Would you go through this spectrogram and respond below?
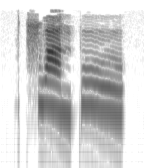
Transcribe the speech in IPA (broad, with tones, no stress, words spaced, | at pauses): t͡swa˥˨npo˥˨ʊ̯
